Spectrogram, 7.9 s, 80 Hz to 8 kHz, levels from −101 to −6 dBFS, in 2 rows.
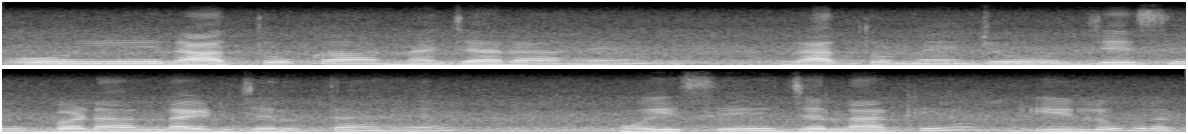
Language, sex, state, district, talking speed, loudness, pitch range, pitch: Hindi, female, Odisha, Sambalpur, 150 wpm, -17 LUFS, 195-250 Hz, 230 Hz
